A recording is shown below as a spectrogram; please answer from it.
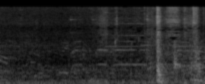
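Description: Small boat engine on an outrigger bangka being pull-started: one sharp pull of the starter cord about one and a half seconds in, over a low steady hum.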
